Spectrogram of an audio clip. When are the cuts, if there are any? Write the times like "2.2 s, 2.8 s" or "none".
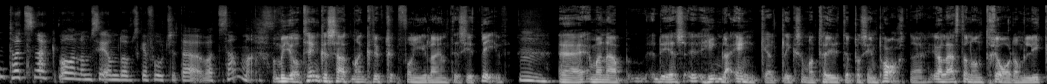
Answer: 4.0 s

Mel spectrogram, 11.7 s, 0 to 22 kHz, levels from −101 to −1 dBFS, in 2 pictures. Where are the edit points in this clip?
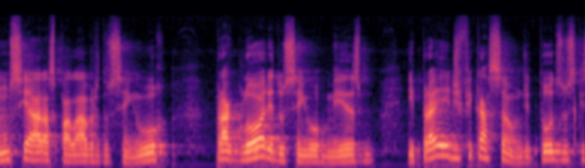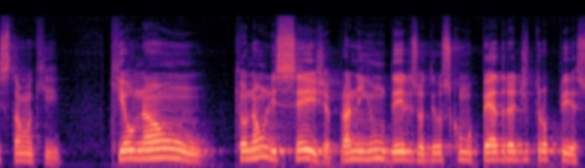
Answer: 6.9 s

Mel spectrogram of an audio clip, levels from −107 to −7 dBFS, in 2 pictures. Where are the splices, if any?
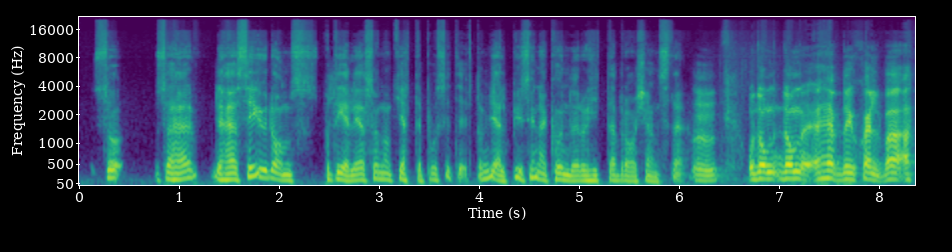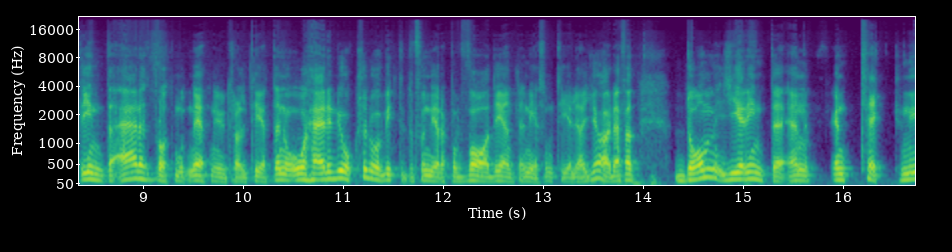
15.8 s

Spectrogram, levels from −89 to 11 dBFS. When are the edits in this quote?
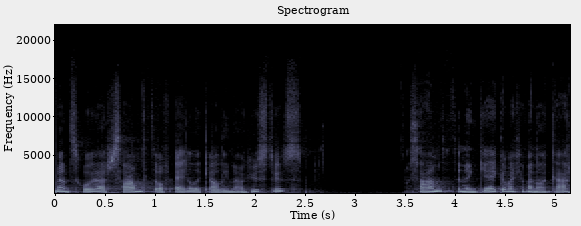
none

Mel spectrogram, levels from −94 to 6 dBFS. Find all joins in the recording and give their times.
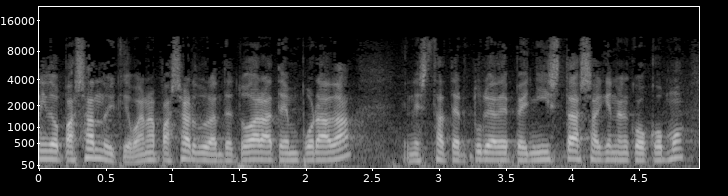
none

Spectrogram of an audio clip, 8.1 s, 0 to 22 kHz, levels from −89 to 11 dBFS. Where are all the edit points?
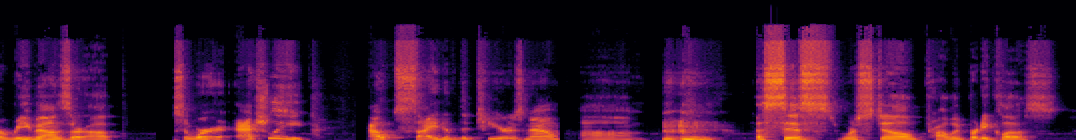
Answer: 1.3 s, 4.2 s

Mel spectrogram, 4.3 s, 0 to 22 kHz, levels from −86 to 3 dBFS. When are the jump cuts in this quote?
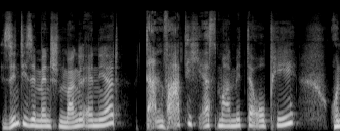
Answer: none

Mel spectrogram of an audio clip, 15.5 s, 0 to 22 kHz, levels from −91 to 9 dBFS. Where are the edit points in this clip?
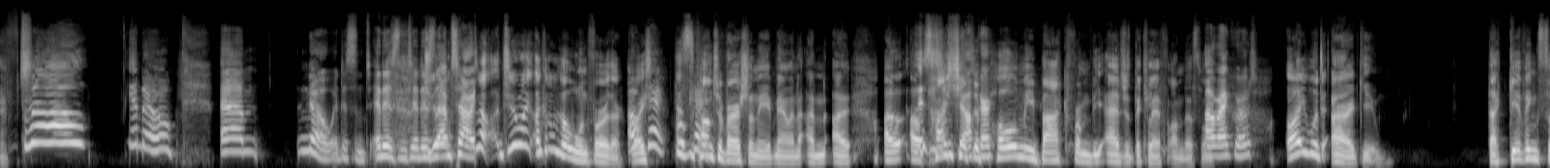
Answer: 4.7 s

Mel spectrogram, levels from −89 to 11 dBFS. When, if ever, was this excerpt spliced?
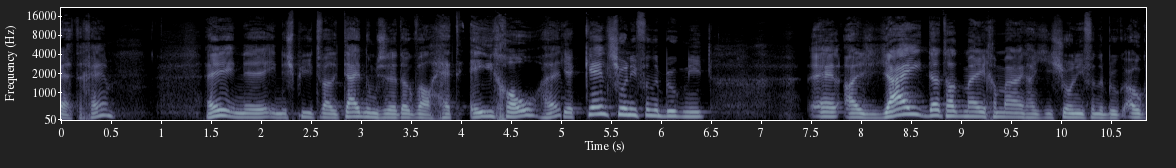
5.0 s

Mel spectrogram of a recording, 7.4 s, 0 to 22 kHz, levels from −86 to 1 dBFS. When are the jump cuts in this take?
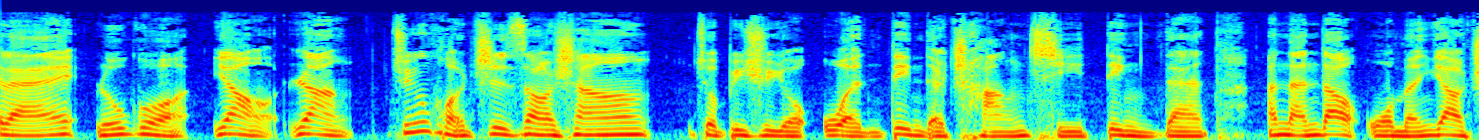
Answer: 1.9 s, 3.4 s

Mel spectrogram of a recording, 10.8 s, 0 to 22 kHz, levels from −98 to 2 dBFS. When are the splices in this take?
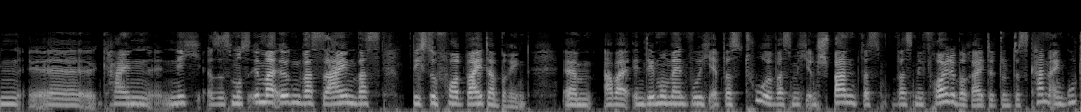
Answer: none

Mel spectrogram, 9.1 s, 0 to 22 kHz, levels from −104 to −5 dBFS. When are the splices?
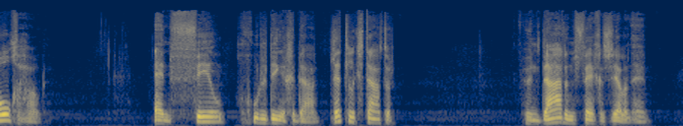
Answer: none

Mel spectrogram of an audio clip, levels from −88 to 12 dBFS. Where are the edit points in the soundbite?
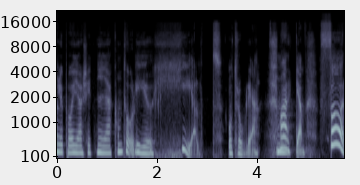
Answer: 1.6 s, 4.4 s

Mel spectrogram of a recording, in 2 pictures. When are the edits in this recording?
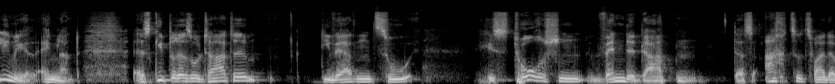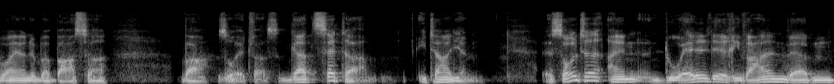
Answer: none

